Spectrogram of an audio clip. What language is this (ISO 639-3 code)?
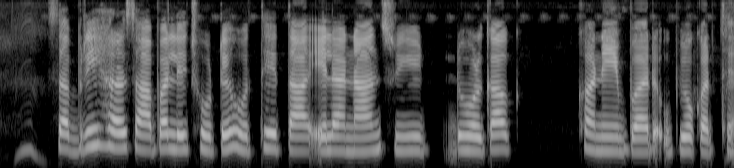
hne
